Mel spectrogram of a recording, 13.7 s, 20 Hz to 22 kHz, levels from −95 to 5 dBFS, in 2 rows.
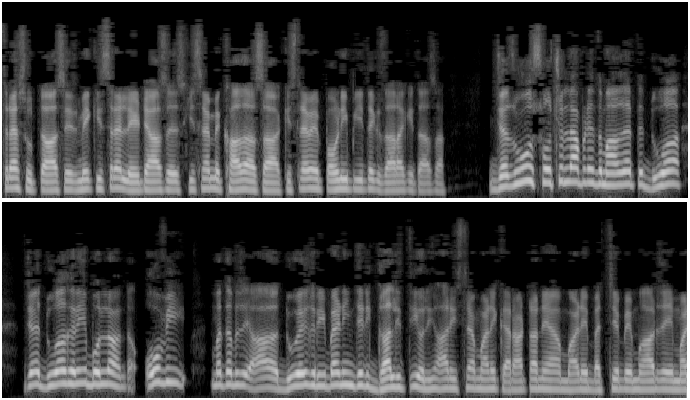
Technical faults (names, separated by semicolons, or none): WMA compression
